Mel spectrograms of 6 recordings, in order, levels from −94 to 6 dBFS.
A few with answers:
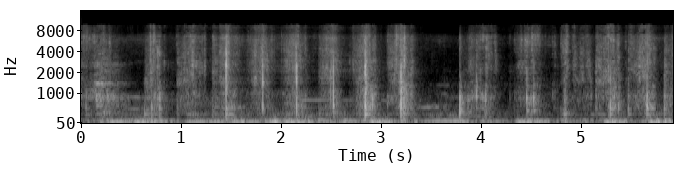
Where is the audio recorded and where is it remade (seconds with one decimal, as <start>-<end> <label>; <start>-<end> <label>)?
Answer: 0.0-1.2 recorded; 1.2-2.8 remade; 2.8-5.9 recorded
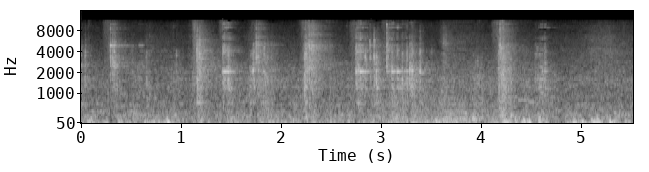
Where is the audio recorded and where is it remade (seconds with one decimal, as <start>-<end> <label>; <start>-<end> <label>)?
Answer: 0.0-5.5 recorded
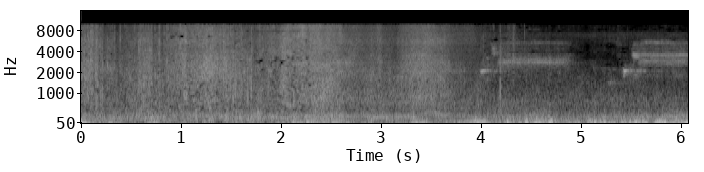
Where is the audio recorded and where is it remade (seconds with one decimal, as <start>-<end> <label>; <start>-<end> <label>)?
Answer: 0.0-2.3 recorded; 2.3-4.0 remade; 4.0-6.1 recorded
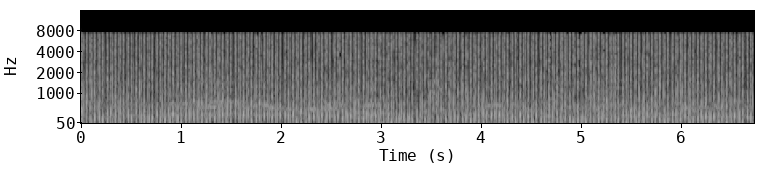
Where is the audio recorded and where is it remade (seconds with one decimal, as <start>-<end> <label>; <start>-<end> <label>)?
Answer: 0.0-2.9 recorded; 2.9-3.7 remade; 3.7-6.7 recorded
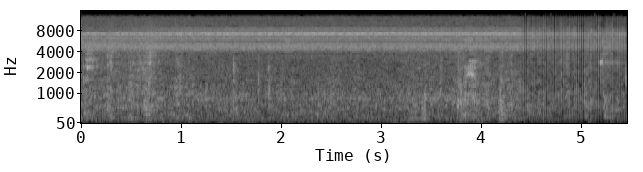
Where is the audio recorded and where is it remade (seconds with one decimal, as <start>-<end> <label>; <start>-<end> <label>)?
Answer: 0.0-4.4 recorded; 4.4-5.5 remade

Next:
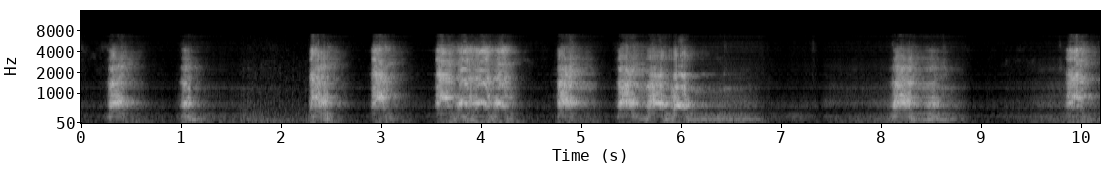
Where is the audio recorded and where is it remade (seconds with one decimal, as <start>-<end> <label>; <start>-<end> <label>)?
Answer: 0.0-1.6 remade; 1.6-2.3 recorded; 2.3-10.2 remade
